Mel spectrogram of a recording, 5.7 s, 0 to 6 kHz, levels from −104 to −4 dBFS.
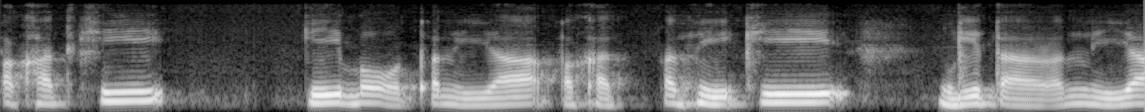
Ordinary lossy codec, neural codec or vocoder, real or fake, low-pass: none; codec, 16 kHz, 4 kbps, FunCodec, trained on Chinese and English, 50 frames a second; fake; 5.4 kHz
